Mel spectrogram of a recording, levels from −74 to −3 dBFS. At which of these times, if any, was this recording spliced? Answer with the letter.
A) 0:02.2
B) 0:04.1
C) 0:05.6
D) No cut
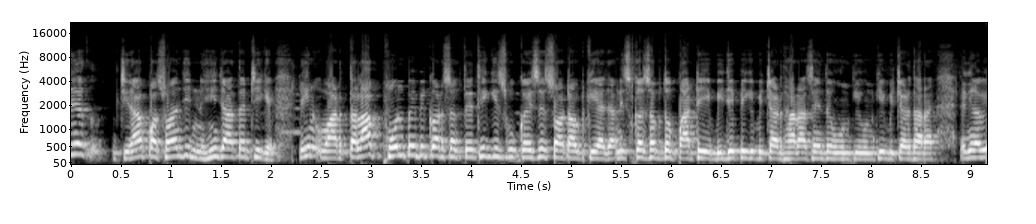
C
